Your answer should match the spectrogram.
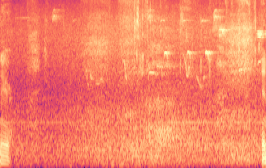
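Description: Outdoor garden ambience: a soft rushing noise that swells gently toward the middle, with a few faint, short high chirps in the second half.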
